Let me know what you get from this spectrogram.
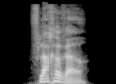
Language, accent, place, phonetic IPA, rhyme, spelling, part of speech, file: German, Germany, Berlin, [ˈflaxəʁɐ], -axəʁɐ, flacherer, adjective, De-flacherer.ogg
- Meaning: inflection of flach: 1. strong/mixed nominative masculine singular comparative degree 2. strong genitive/dative feminine singular comparative degree 3. strong genitive plural comparative degree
